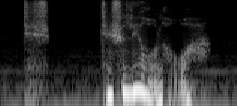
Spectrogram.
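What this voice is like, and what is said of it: Despairing low whisper. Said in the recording (Chinese): “绝望的小声说道”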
